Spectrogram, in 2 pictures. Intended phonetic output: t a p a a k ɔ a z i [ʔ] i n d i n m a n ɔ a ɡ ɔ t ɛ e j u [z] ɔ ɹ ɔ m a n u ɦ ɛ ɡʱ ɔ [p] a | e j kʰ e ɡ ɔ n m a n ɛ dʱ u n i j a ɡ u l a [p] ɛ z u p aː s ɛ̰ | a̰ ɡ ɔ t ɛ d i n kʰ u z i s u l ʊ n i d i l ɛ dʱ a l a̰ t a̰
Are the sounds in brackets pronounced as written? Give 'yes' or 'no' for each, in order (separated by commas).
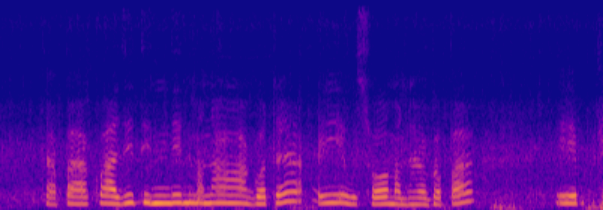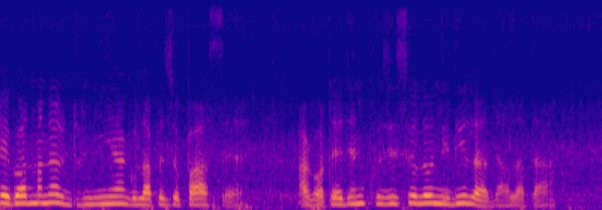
no, no, yes, yes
